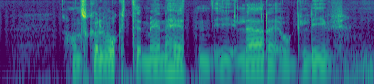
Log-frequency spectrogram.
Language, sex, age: Norwegian, male, 33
